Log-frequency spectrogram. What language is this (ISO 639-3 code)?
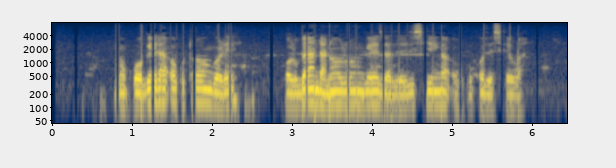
lug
